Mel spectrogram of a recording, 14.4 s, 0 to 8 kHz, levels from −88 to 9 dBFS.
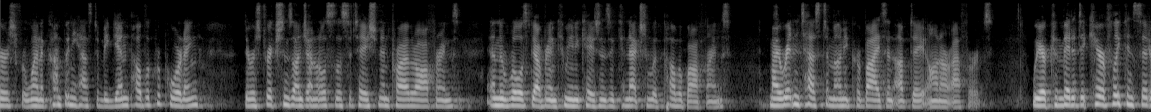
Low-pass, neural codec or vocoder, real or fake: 7.2 kHz; codec, 16 kHz, 2 kbps, FunCodec, trained on LibriTTS, 25 frames a second; fake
